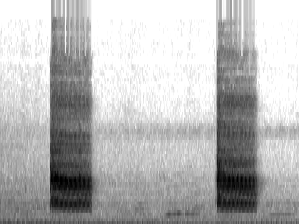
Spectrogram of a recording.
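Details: Oriental magpie-robin, kacer, calling out a rival with two loud, broad, grating rasps, each under half a second, about one and a half seconds apart, over faint background hum.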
